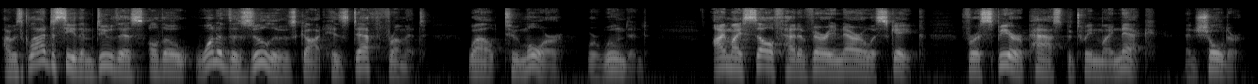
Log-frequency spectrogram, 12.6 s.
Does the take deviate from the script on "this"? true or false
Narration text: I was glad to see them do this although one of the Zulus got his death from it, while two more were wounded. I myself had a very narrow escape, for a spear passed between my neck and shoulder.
false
